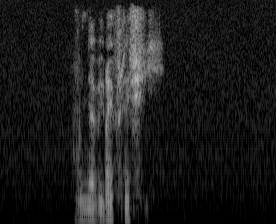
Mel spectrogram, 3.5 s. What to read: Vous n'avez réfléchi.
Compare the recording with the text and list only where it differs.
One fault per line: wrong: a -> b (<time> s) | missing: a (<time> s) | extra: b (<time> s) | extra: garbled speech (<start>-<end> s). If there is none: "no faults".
no faults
